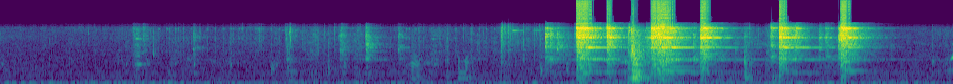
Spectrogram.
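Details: Soft rustling and faint knocks give way to loud, ringing metallic clanks and jingles in bursts from about seven seconds on, like tack being handled.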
